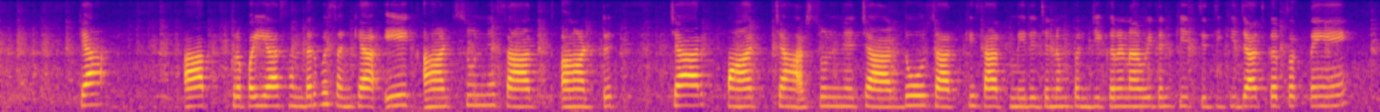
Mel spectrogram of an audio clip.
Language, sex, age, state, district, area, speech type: Hindi, female, 60+, Madhya Pradesh, Harda, urban, read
